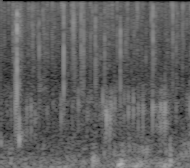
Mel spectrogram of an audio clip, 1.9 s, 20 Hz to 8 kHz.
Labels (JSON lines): {"label": "biophony, damselfish", "recorder": "SoundTrap 500"}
